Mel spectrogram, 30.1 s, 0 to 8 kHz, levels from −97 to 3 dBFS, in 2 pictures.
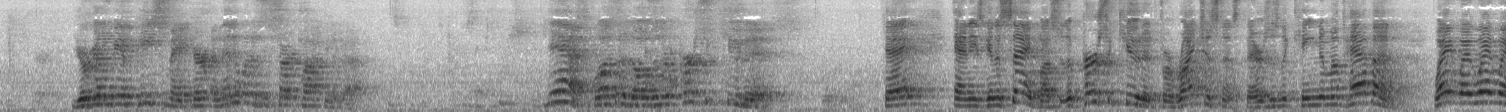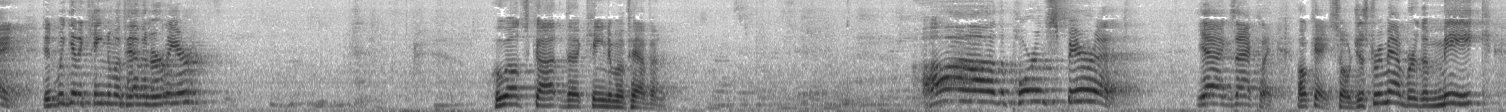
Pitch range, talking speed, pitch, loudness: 190-265 Hz, 140 wpm, 225 Hz, -19 LUFS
